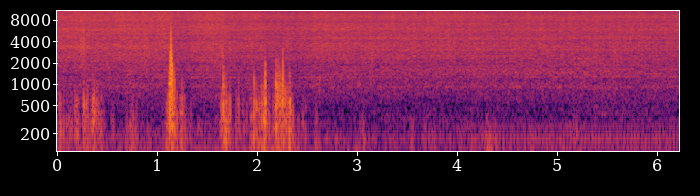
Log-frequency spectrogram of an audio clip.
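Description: The 2006 Pontiac Solstice's four-cylinder engine idling steadily as a low hum, with a few brief knocks or bumps in the first couple of seconds.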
